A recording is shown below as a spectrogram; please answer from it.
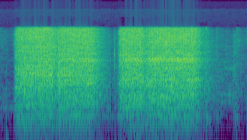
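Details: Diesel injector from a Chevrolet Colorado (Isuzu engine) with black smoke, rough idle and oil consumption, on a pop tester: two bursts of rapid hissy chattering, coarse thick stream, needle closing slowly; all four injectors and sleeves to be replaced.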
